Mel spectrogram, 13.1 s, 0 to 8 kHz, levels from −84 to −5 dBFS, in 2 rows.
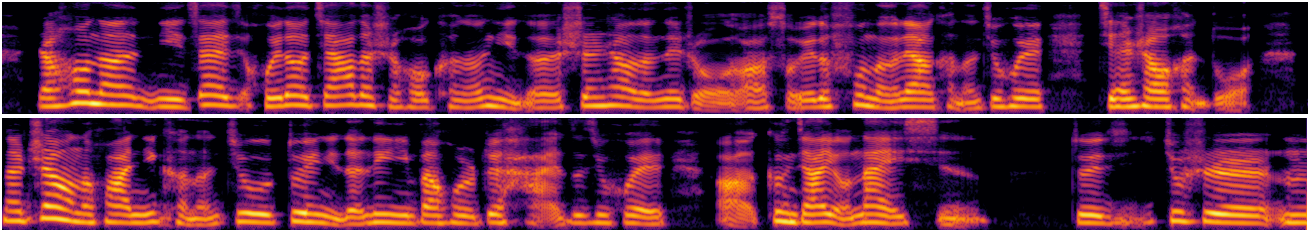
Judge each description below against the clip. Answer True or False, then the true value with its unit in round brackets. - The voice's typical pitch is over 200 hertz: True (210 Hz)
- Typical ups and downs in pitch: True (3.0 semitones)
